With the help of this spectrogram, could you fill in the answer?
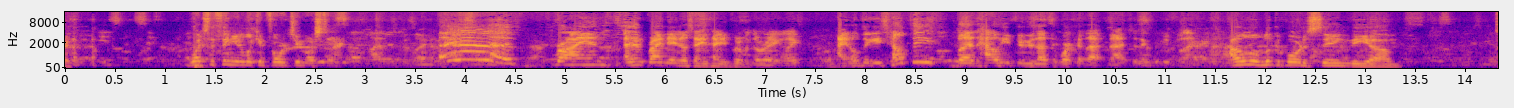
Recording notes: live from Starrcast in Chicago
